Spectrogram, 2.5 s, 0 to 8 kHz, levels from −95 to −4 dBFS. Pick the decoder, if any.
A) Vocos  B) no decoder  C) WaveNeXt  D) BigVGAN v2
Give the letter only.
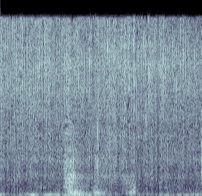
D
